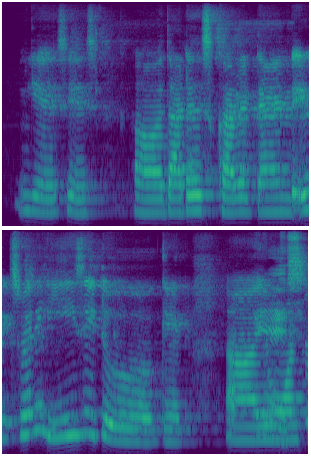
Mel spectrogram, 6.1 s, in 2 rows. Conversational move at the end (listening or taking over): listening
